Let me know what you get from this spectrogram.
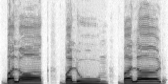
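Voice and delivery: बलक बलूम बलड with an extra vowel between b and l; wrong split pronunciation. Shown as a demonstration. Teacher demonstrating the wrong way to students. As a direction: break the cluster apart, the wrong way. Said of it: "ऐसे लेके नहीं चल सकते".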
